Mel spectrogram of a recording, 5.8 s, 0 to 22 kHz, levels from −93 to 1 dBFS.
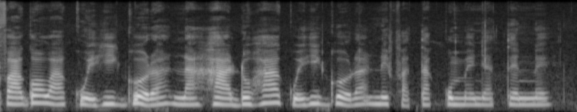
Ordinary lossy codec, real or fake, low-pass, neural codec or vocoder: none; real; none; none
